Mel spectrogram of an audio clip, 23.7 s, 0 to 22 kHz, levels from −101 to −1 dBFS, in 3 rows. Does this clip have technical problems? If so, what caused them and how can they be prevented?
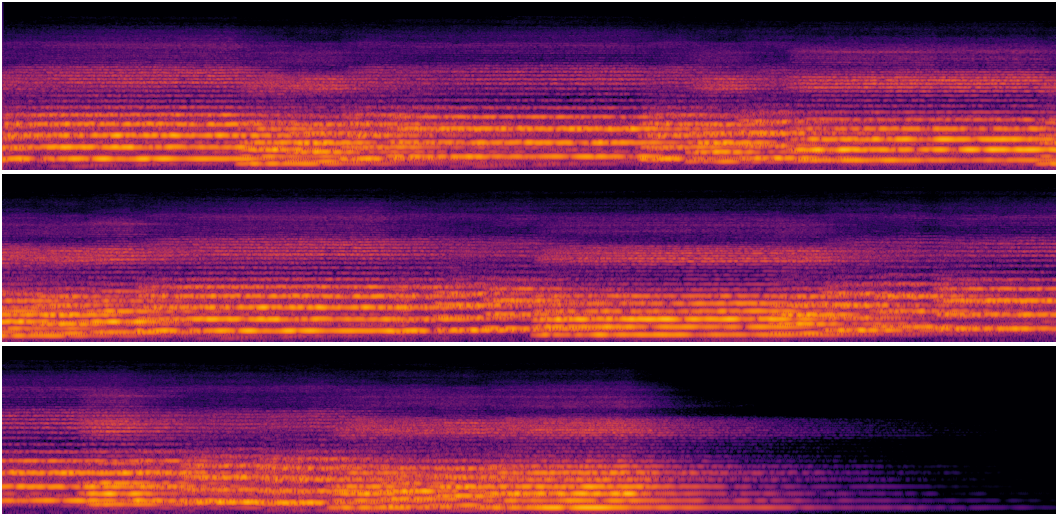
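No technical problems are audible.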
